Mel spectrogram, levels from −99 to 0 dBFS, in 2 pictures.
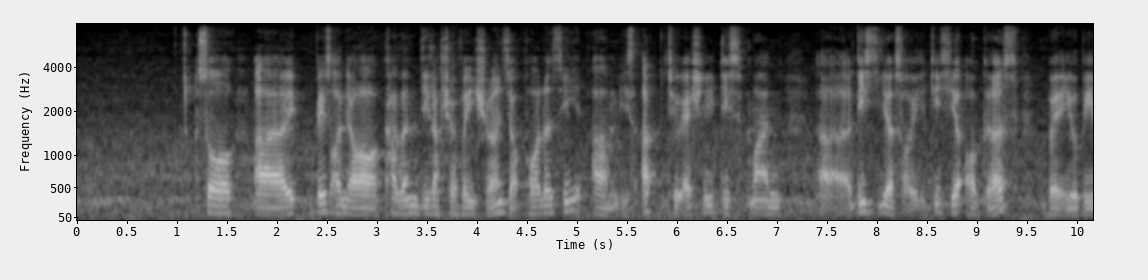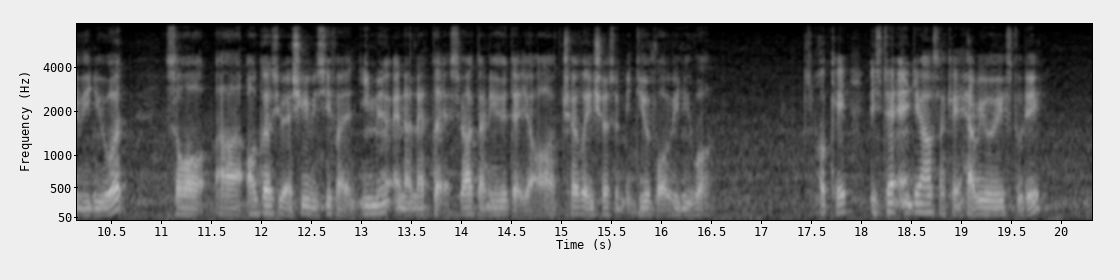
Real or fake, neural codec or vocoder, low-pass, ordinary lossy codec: fake; codec, 16 kHz, 4 kbps, FreqCodec, larger model; none; none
